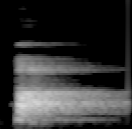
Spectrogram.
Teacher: అంటే పెదవుల వెనకాల సౌండ్ అబ్స్ట్రక్షన్ జరిగింది. ఎప్పుడైతే పెదవిని ఓపెన్ చేశామో, లిప్స్ ఓపెన్ చేశామో, సౌండ్ బయటకు వచ్చింది.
